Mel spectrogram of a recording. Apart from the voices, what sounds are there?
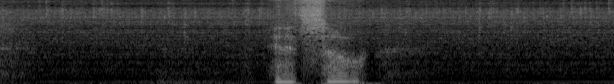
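rain falling outside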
